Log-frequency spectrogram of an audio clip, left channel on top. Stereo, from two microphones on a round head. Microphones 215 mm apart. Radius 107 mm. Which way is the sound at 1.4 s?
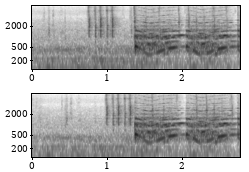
5° right (ahead or behind).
